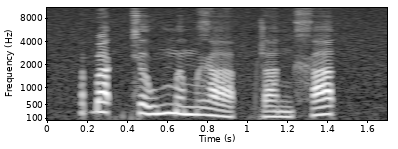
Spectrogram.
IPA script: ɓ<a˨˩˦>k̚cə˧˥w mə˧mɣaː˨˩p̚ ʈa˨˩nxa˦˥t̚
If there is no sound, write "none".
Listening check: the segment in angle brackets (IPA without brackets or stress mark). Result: a˦˥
